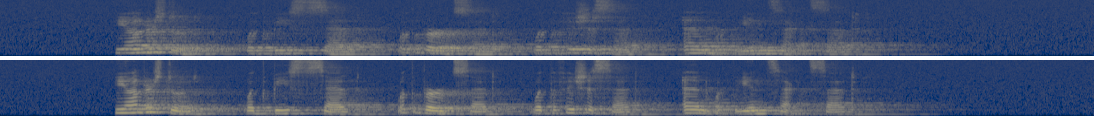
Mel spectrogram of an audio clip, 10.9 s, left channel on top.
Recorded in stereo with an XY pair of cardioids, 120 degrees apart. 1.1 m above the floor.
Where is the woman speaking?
70° right, 3.5 m.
